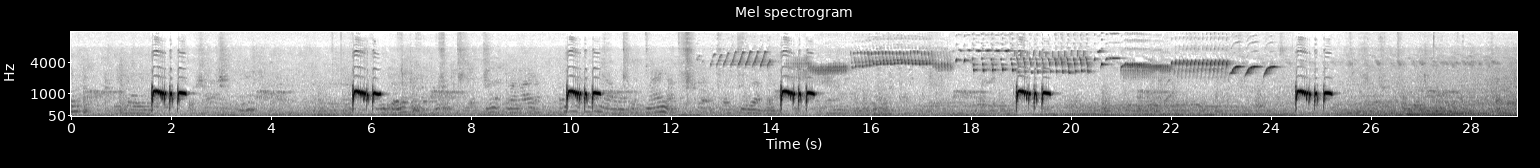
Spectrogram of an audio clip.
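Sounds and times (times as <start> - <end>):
dove cooing: 0.0 - 2.6, 5.5 - 7.9, 9.8 - 11.3, 13.1 - 20.1, 21.0 - 28.1
small songbirds chirping: 0.0 - 28.9.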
